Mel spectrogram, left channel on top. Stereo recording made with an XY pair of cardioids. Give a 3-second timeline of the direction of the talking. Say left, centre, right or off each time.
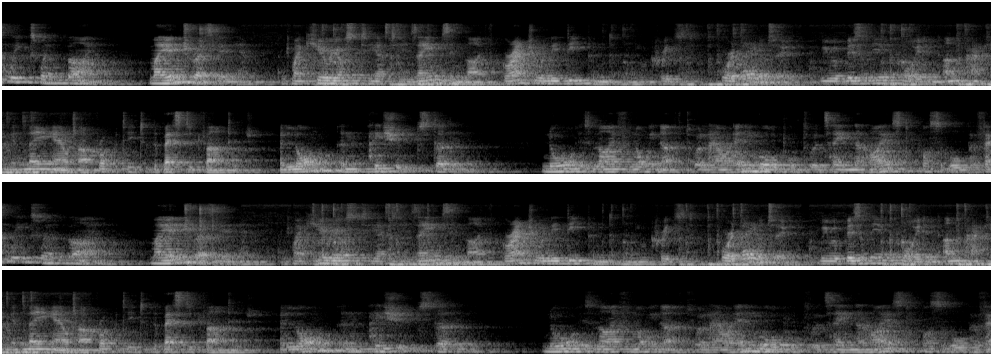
left, left, right, centre, left, left, left.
